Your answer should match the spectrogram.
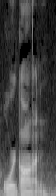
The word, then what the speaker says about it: Oregon: Gulf Coast to Oregon. And I say it like that so that people understand it's not Oregon. It's Oregon. Like an organ in your body. Like, not like Oregon, which almost sounds Canadian.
